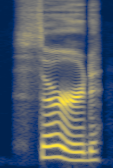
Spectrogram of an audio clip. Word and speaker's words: third: Third has that TH sound, while turd does not.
